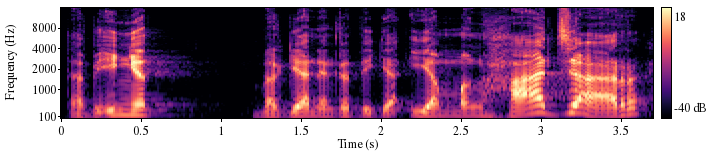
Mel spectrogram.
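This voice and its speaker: An older man preaching a sermon as pastor, laughing often and swinging between loud outbursts and hushed, low passages. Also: very animated, measured pace, muffled recording. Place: church, online service.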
